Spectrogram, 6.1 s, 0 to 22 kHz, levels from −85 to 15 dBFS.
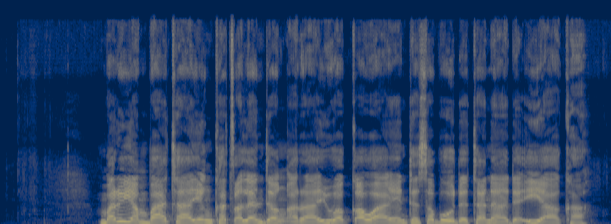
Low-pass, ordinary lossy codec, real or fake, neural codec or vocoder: none; none; fake; vocoder, 48 kHz, 128 mel bands, Vocos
